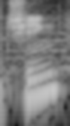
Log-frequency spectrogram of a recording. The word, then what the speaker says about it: Qing: dynasty, the Qing and the Qing, as I think I'm pronouncing it right, the Qing. Someone corrected me on that, and established the established the Republic of China.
